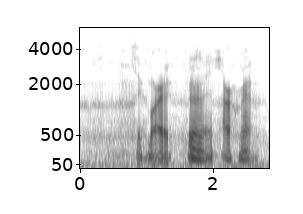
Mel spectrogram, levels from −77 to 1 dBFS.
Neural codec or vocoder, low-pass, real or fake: autoencoder, 22.05 kHz, a latent of 192 numbers a frame, VITS, trained on many speakers; 5.4 kHz; fake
